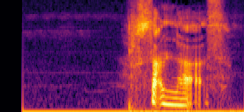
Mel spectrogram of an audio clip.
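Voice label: Tlacochahuaya Zapotec; abandons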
